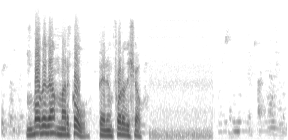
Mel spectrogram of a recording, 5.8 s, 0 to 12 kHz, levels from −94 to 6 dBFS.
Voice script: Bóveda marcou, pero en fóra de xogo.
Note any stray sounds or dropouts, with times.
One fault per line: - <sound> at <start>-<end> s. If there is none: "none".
none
